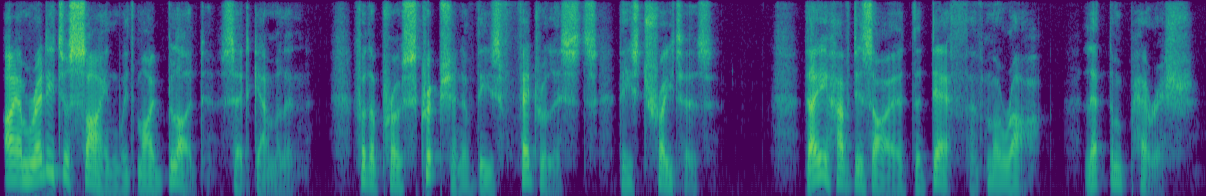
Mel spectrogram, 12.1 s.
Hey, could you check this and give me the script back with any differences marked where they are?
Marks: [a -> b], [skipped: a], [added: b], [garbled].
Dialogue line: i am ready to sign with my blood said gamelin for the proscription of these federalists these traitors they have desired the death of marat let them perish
i am ready to sign with my blood said gamelin for the proscription of these federalists these traitors they have desired the death of marat let them perish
